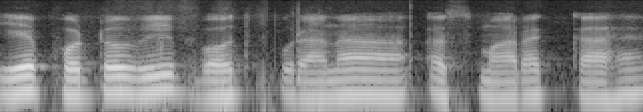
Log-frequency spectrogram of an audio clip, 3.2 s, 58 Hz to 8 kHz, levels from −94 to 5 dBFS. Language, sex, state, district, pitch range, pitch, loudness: Hindi, male, Bihar, Jamui, 115-135 Hz, 120 Hz, -19 LUFS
